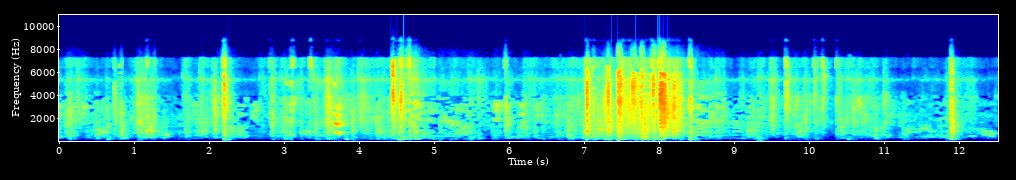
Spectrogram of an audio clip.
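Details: Four-month-old German Shepherd puppy and a 2.5-year-old Blue Great Dane playing tag indoors around scattered dog beds; rapid broadband whimpers, yips and scuffling bursts, loudest in a busy stretch near the middle, with some human voice.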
